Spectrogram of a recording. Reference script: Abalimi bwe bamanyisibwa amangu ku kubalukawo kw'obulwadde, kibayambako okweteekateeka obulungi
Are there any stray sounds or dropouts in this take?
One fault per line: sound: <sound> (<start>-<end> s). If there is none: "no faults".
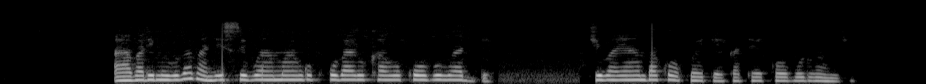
no faults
